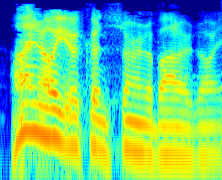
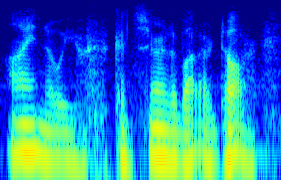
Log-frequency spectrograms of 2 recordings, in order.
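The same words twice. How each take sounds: First: It is said in a harsh, irritated tone. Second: It is said in a gentle, kind tone. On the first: The listener feels dismissed. The speaker calls it wrong. "It was more harsh than that" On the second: The listener feels understood. The speaker calls it right. "when he was gentle and kind"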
